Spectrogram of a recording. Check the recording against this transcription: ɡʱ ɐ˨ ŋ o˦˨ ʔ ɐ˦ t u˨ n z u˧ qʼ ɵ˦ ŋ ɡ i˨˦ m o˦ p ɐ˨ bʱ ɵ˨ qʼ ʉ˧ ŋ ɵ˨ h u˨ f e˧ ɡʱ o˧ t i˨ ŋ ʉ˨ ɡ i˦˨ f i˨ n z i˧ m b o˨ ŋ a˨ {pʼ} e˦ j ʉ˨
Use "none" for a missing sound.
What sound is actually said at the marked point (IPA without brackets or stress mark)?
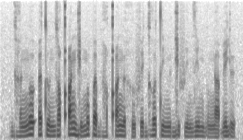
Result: ɓ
